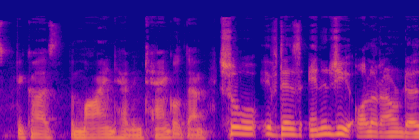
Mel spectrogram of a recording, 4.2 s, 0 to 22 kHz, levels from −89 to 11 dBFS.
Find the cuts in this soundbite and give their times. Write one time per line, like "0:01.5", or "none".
0:02.1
